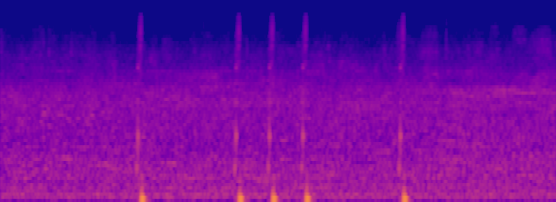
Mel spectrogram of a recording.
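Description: Short menu clicks sound several times in quick succession.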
